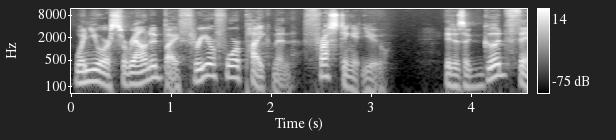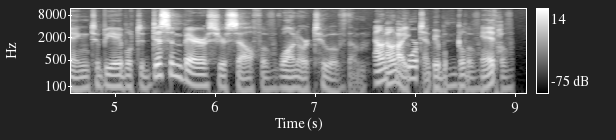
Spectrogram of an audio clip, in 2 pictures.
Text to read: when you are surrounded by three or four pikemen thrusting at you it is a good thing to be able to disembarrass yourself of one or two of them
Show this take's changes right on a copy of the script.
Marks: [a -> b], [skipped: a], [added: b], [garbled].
when you are surrounded by three or four pikemen thrusting at you it is a good thing to be able to disembarrass yourself of one or two of them [garbled]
